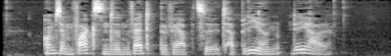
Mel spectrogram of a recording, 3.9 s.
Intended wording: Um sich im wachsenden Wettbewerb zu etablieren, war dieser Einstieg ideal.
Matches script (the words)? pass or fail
fail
